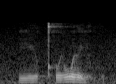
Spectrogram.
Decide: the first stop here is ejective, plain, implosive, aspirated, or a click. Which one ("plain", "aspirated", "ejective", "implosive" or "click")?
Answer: aspirated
